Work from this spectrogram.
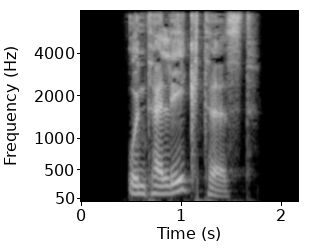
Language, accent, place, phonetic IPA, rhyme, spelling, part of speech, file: German, Germany, Berlin, [ˌʊntɐˈleːktəst], -eːktəst, unterlegtest, verb, De-unterlegtest.ogg
- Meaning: inflection of unterlegen: 1. second-person singular preterite 2. second-person singular subjunctive II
